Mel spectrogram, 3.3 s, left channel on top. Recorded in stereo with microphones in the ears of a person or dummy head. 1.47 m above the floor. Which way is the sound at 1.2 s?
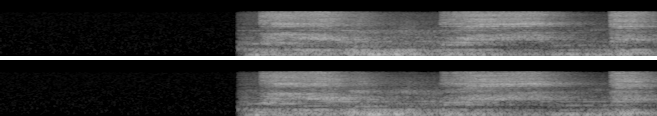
25° left (ahead or behind).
